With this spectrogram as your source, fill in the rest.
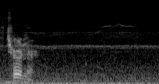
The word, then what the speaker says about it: Thoene: Like my family Scottish name is spelled Thoene, but so it's like Thune, yeah. But when they pronounce it, it's actually Turner.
